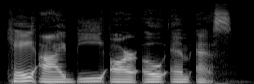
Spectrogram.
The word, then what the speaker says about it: Kibroms: K I B R O M S.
